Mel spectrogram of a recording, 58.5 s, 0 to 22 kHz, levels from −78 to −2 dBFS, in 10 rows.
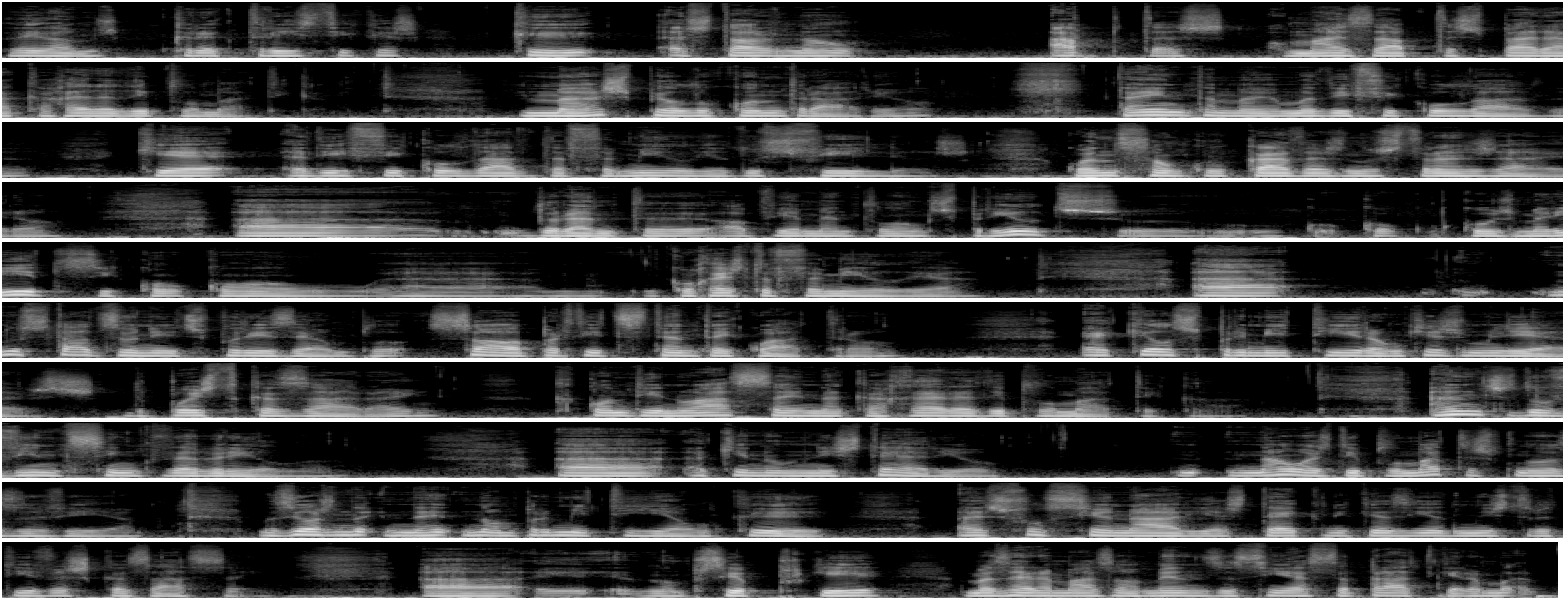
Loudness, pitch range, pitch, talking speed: -23 LUFS, 110-140 Hz, 130 Hz, 125 wpm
